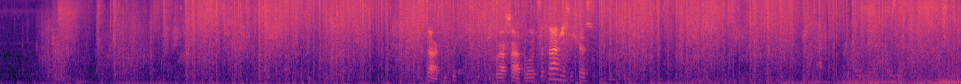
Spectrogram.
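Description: Game weapons fire and explosions crackle in a battle.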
